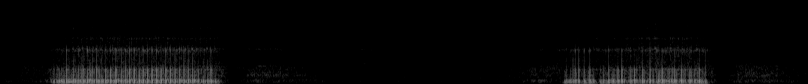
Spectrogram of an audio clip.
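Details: Gentle snoring: two low, rattling snores on the in-breath, each about one and a half seconds, with quiet out-breaths between them.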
